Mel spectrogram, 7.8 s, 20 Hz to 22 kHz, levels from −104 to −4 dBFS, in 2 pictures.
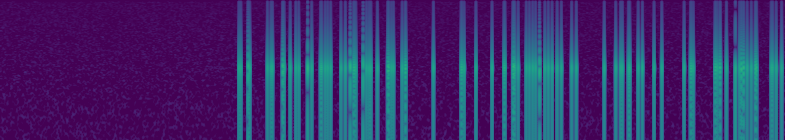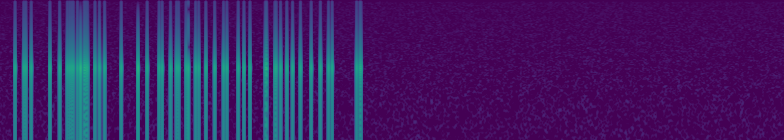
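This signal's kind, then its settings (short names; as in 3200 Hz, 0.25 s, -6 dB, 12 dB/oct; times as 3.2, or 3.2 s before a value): random clicks 35/s -19 dBFS 4.63 s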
